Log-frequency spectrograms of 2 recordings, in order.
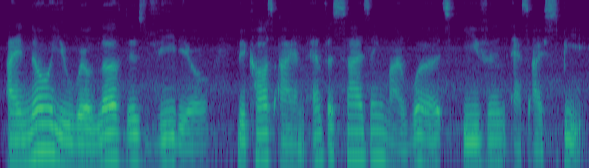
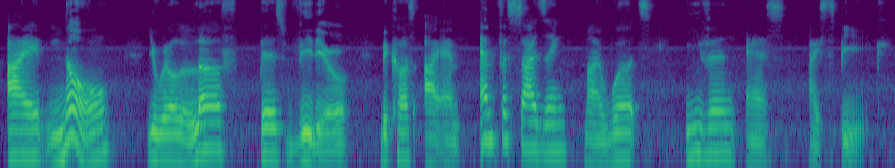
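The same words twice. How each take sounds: First: The words are said flatly, without emphasis. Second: Key words are said with strong emphasis.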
